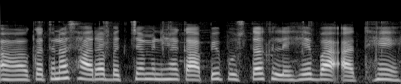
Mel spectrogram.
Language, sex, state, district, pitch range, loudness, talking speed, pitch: Chhattisgarhi, female, Chhattisgarh, Raigarh, 220-245 Hz, -17 LUFS, 180 wpm, 235 Hz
